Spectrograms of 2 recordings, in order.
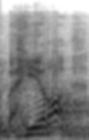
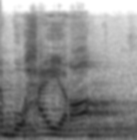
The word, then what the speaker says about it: Bahira: Ada yang bacanya Bahira, ada yang membacanya Buhaira.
